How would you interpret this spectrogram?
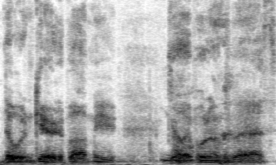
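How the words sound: It is said in a gravelly Batman voice.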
